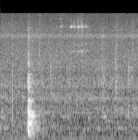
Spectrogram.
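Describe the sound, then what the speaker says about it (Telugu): Onions softening in a pan for a masala curry, a faint steady sizzle with one sharp utensil tap near the start and a few light stirring sounds after it. "దీనివల్ల ఉల్లిపాయలు బాగా మగ్గుతాయి."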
